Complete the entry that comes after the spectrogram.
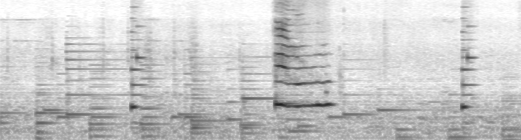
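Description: A cat named Prince in the video game Genshin Impact, meowing several times in short, clear calls over a soft musical backdrop, with one longer, louder meow near the middle.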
